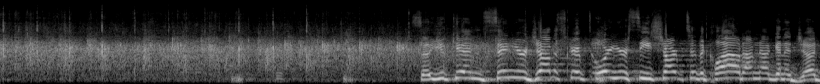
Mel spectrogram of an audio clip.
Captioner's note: applause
